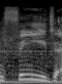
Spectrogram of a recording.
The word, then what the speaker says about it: Fiid: It came in from the lads in Feed, F-I-I-D it's pronounced, right? – Okay.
